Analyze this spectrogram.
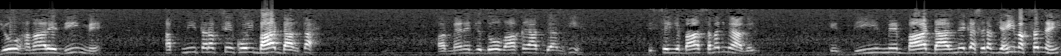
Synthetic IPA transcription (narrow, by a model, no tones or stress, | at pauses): d͡ʒoːɦɐmaːɾed̪iːnmẽ | ɐpnit̪ɐɾəfsekoːibaːt̪̚ɖaːlt̪aɦɛː | ɔːɾmɛ̃ːned͡ʒoːd̪oːʋaːqeaːt̪̚bɐjaːnkiɦɛː | ɪsːejebaːt̪sɐməd͡ʒʱmẽaːɡɐiː | ked̪iːnmẽbaːt̪̚ɖaːlnek̬asɪɾəfjɐɦimɐqsəd̪nɐɦĩː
